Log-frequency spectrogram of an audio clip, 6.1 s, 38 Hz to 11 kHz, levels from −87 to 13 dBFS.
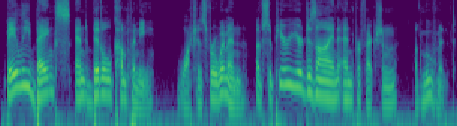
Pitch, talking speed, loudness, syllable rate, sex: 145 Hz, 145 wpm, -21 LUFS, 5.3 syllables/s, female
